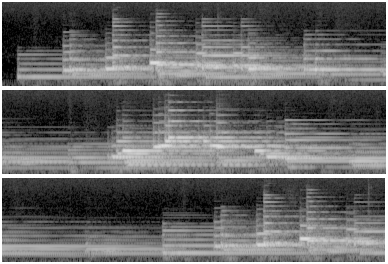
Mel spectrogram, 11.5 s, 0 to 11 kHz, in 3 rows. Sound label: Arr. piano, Polka; Op. 22b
